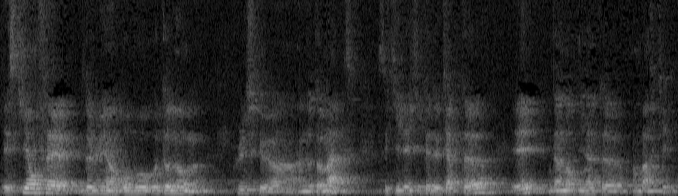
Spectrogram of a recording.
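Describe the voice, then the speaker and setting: A man's voice: mid-range voice, moderate pace, a little mellow. Man explaining in a very echoey room. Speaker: robotics company representative. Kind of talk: explanatory interview talk. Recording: very echoey room, distant mic, faint noise.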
